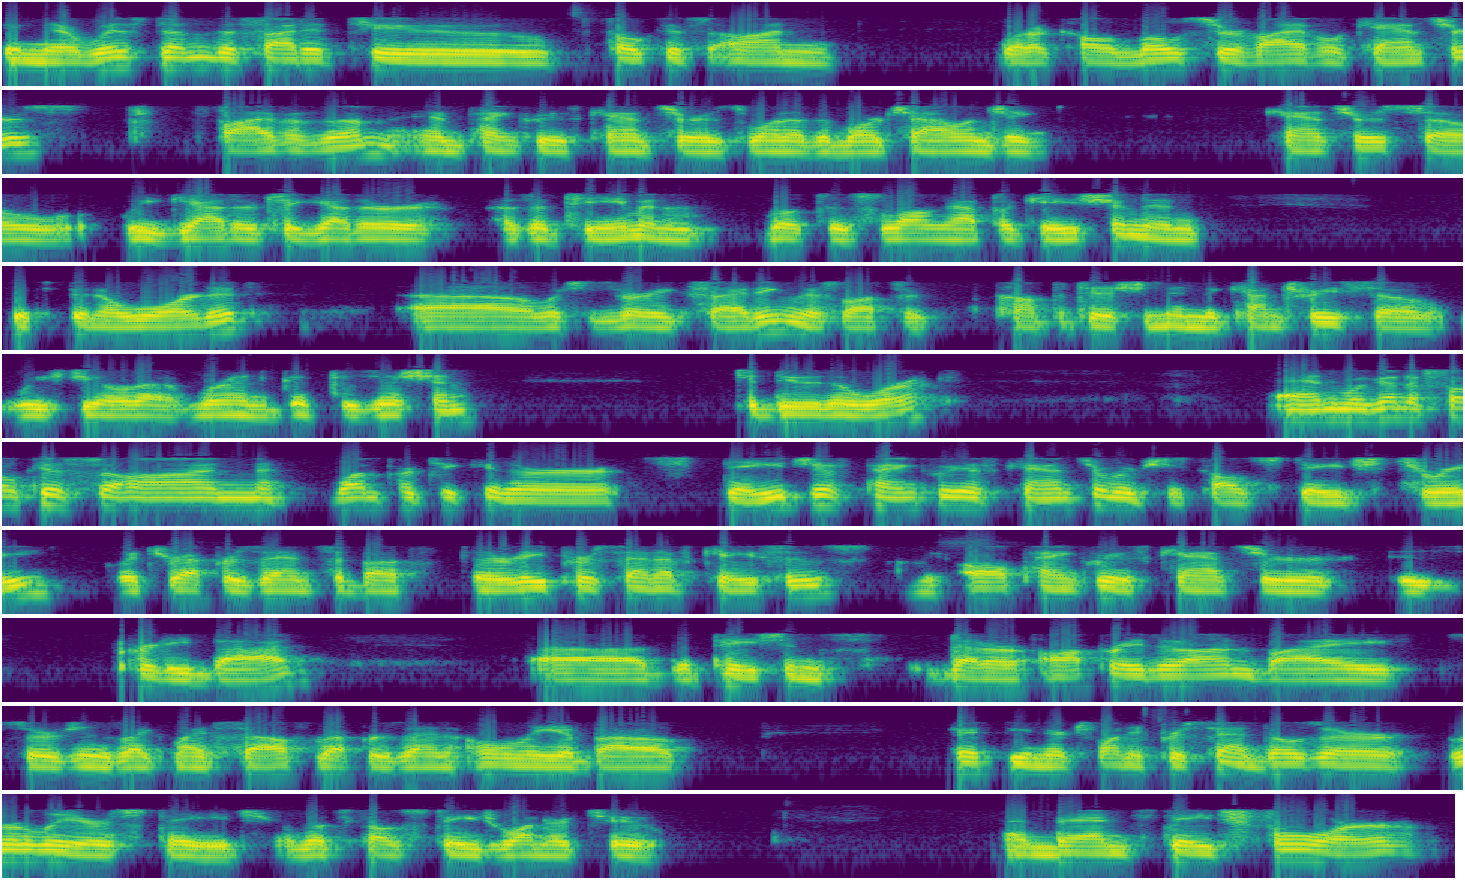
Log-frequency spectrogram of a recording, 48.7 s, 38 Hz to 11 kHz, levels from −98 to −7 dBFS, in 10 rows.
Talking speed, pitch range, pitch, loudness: 160 wpm, 95-125 Hz, 110 Hz, -17 LUFS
